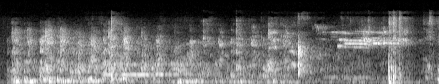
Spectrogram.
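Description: Birds chirping over outdoor background noise, with a sharp thump just before the end.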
